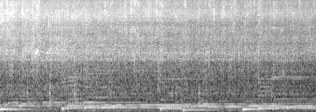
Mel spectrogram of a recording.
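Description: Capsicum halwa cooking in ghee in a nonstick pan: a steady sizzle from the bubbling ghee as a silicone spatula stirs the thickening mixture.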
